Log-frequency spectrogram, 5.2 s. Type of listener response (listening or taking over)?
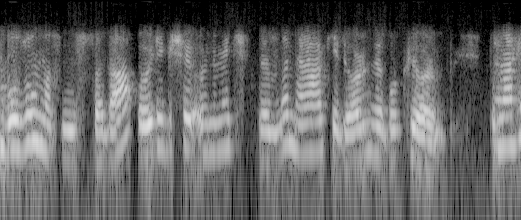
listening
